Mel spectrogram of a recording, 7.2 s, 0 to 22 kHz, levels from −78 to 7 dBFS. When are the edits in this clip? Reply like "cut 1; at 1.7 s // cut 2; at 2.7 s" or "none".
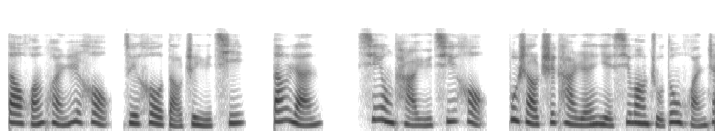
cut 1; at 1.2 s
